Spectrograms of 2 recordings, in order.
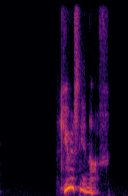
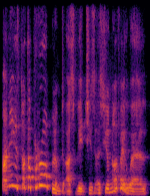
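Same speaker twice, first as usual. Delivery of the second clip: high, loud witch voice with a foreign lilt; high imperious witch decree; Grand High Witch; 11 semitones higher, 8 dB louder than usual. Acted. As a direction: command the witches like a tyrant queen.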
